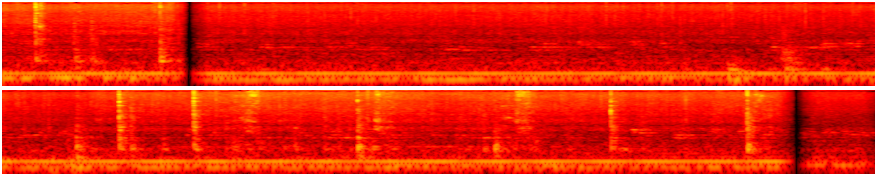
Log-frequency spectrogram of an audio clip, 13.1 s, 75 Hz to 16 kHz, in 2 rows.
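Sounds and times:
onions sizzling in a wok: 0.0s - 13.0s
metal spoon scraping a pan: 7.1s - 12.5s.

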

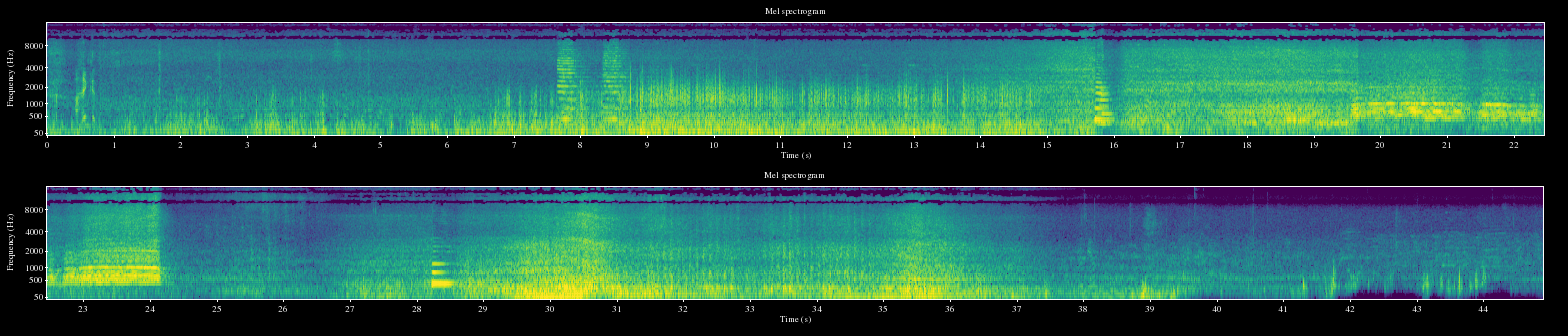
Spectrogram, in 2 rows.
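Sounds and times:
trains passing with rumble: 0.0s - 44.9s
locomotive horn blasts: 7.6s - 9.0s, 15.7s - 16.1s, 19.6s - 24.3s, 28.2s - 28.7s.

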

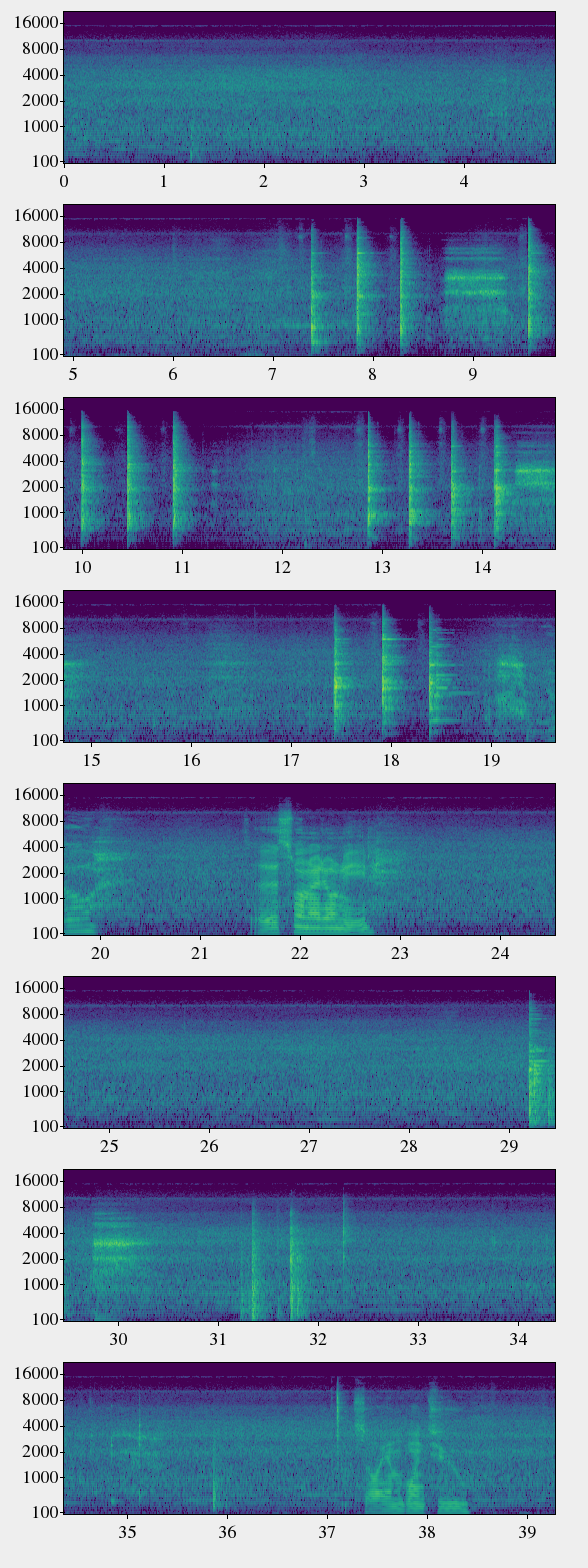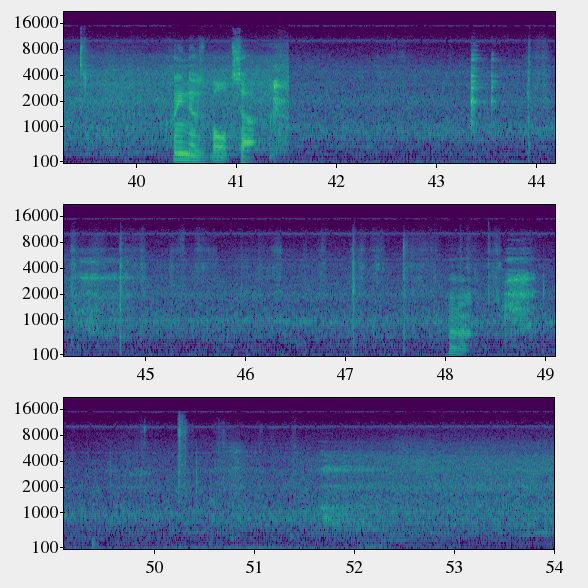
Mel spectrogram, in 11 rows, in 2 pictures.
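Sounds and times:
metallic ringing: 17.4s - 18.9s
tools clattering on workbench: 29.2s - 29.6s.

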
